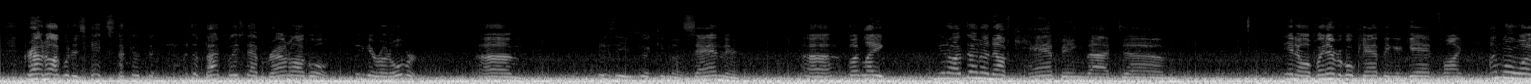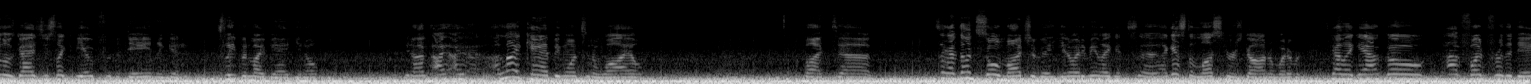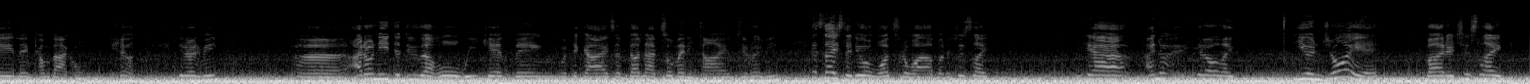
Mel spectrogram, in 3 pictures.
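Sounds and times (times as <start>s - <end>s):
man talking: 0.0s - 4.2s, 4.8s - 5.3s, 5.9s - 11.8s, 12.8s - 18.5s, 19.3s - 21.8s, 23.2s - 32.8s, 33.6s - 40.6s, 41.4s - 45.8s
car engine and tyres drone: 0.0s - 45.9s.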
